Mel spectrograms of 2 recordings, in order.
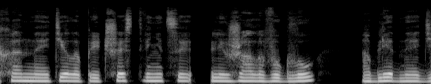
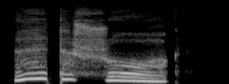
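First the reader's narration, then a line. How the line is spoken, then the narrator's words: Gentle hiss. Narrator (Russian): ласково шипела паучиха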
